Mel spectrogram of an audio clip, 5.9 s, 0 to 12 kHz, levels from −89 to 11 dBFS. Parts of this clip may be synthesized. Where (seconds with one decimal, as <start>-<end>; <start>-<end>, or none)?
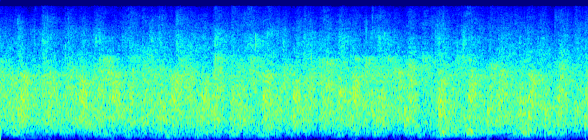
1.1-3.6

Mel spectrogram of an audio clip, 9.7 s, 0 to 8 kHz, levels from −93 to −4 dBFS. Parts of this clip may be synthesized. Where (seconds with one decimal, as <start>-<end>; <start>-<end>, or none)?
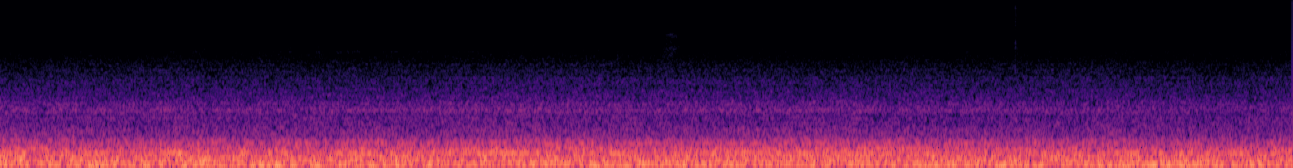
0.0-4.5; 7.9-9.7

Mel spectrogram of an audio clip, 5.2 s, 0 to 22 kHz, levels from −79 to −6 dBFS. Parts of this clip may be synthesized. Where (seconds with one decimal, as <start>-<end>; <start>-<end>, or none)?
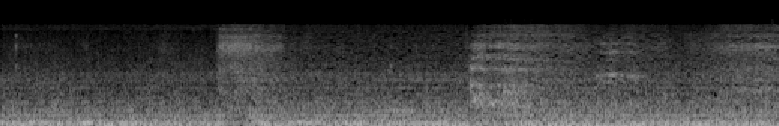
0.0-5.2

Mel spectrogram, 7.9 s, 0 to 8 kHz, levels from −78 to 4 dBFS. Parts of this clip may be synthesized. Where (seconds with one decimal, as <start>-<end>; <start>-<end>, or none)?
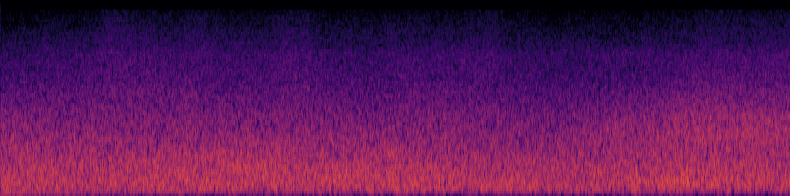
none

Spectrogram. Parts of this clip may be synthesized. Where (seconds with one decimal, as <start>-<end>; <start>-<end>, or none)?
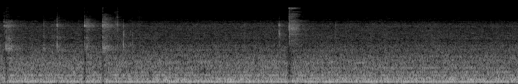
0.0-1.2; 1.8-4.0

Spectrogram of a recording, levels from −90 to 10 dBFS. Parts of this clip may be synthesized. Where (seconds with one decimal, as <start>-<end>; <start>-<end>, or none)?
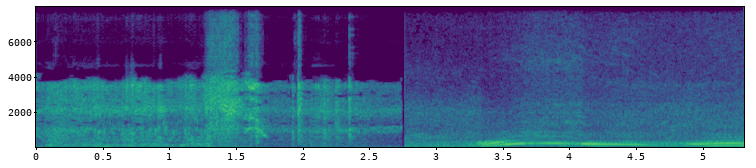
0.4-1.4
